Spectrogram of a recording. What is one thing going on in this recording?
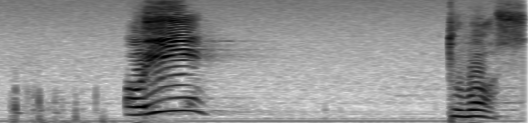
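A man sings loud, drawn-out notes through a microphone and loudspeakers.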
